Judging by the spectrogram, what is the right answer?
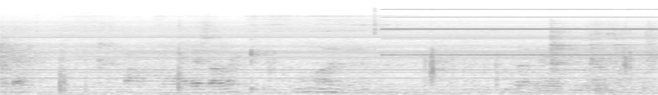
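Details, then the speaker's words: Furnace draft air flow switch, normally open, checked with a meter on continuity: quiet, then a steady high meter tone comes in and holds as pressure closes the switch, showing normal continuity. "you hear the buzzing and it goes to zero for continuity"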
